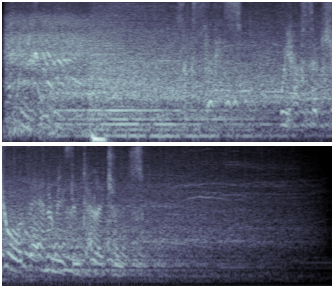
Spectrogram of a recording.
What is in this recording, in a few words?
excited; intel team captured; tf2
